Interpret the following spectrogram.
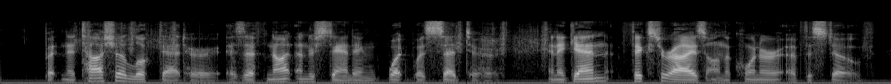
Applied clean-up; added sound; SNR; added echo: none; Rattle; 17 dB; none.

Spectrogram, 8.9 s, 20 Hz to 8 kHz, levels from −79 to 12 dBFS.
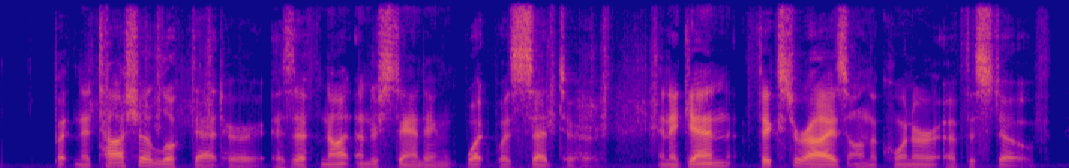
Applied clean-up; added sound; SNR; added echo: neural separator model SepFormer DNS4.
